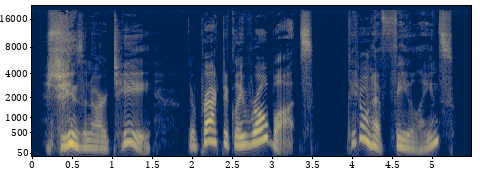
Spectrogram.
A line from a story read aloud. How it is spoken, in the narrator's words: laughed nervously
